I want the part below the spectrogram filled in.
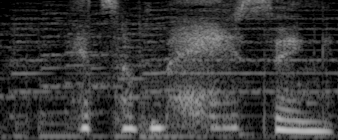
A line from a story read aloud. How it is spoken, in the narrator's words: the queen whispered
